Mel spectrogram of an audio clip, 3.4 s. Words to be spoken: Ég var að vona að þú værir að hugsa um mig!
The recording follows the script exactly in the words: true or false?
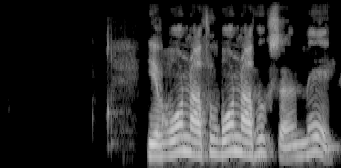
false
